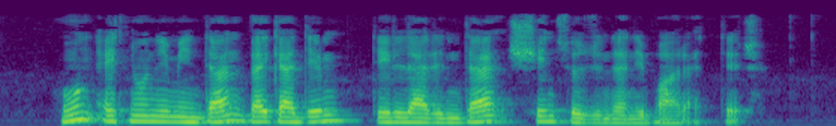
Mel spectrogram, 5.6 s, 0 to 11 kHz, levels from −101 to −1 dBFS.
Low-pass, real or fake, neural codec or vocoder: 7.2 kHz; real; none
